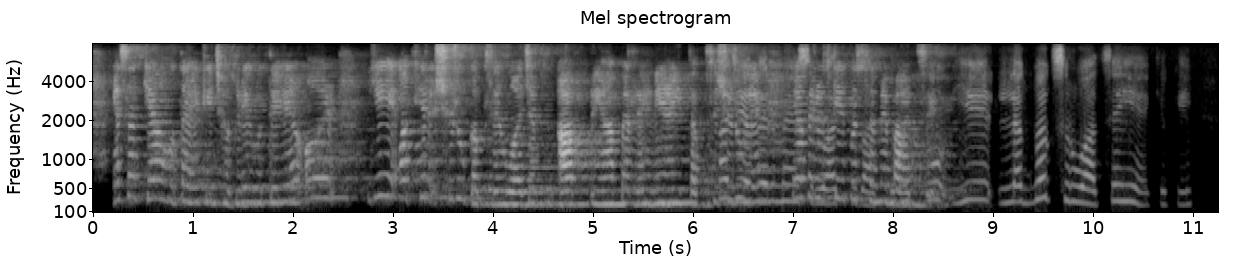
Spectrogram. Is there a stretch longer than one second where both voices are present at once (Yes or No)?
Yes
